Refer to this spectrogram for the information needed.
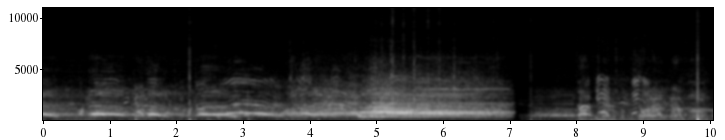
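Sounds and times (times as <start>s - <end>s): football crowd cheering: 0.0s - 10.0s.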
